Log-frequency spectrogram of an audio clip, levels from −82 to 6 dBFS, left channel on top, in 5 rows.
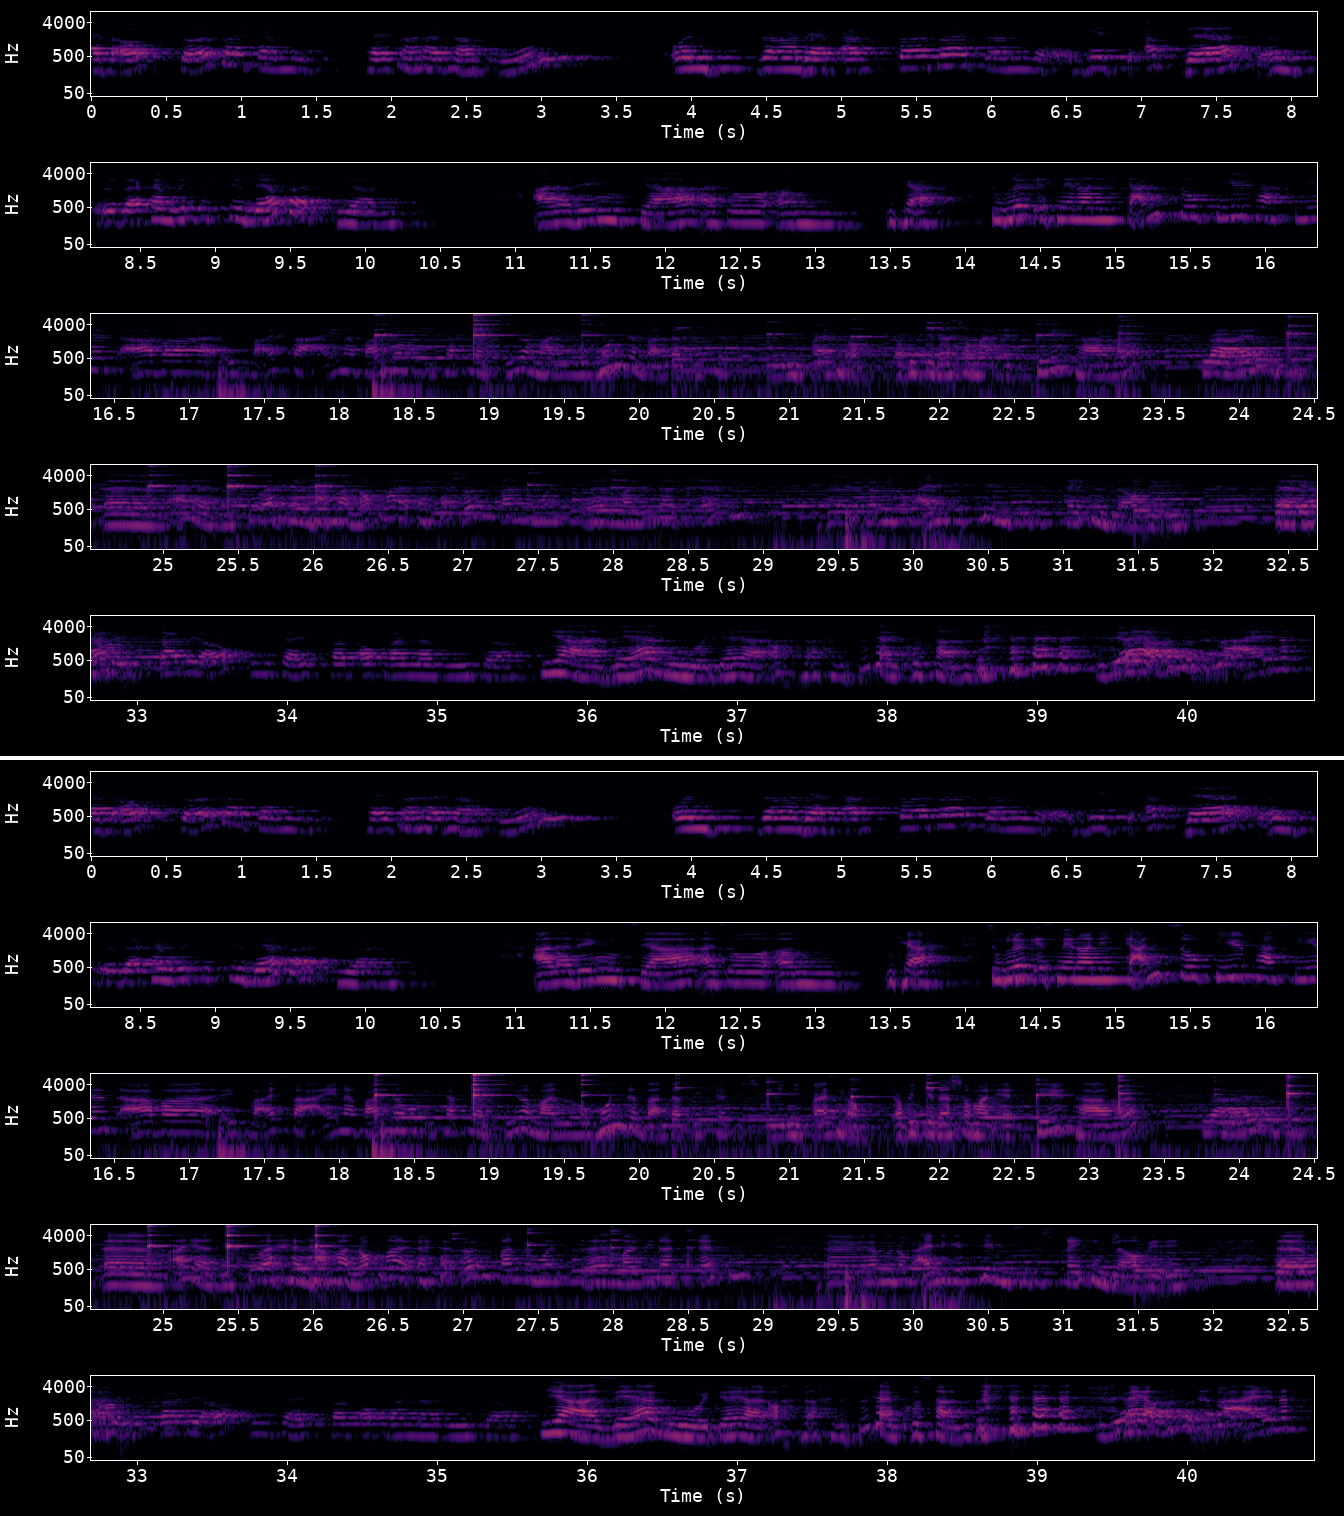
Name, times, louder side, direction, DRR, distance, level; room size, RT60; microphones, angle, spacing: voice 1, 0.0-1.5 1.8-3.2 3.8-10.3 23.8-24.3 32.4-35.5 39.4-40.3, left 2 dB, 75° left, 2 dB, 1.3 m, -52 dB
voice 2, 10.8-13.2 13.5-23.8 24.2-24.3 24.6-32.9 35.7-39.8 40.1-40.7, right 4 dB, 50° right, 9 dB, 0.8 m, -51 dB
sound 1, 16.4-30.4, right 8 dB, 85° right, 0.9 m, -48 dB
sound 2, 18.3-33.4, left 1 dB, 40° left, 1.3 m, -60 dB
10.5 x 9.2 x 3.6 m, 0.81 s
head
